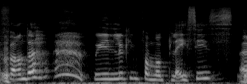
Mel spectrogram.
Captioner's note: laughs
